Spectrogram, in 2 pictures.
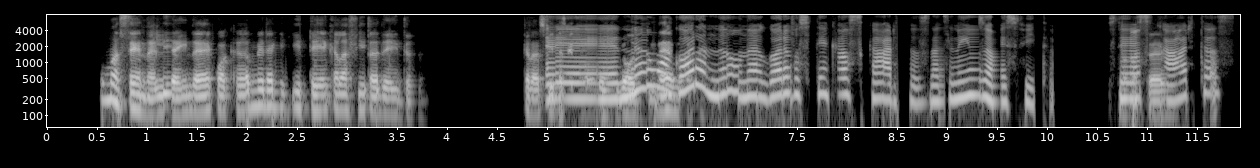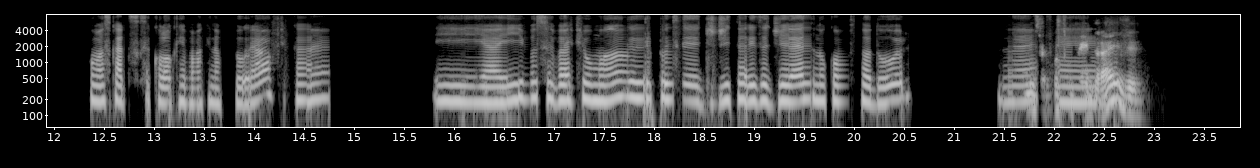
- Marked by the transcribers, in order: tapping; other background noise; in English: "pen-drive?"
- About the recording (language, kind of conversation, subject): Portuguese, podcast, Como você se preparou para uma mudança de carreira?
